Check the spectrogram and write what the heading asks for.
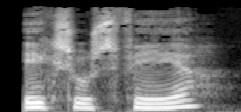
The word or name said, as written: exosfære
